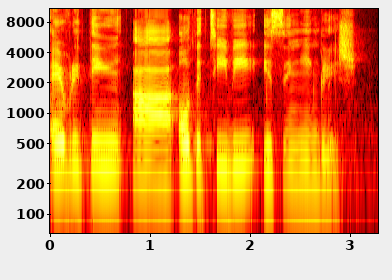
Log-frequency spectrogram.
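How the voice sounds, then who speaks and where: A bright, sharp tone at a fairly slow pace, in a Spanish accent. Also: woman. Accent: Spanish accent, noticeable. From Dominican Republic, Santiago. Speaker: real estate broker. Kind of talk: interview.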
